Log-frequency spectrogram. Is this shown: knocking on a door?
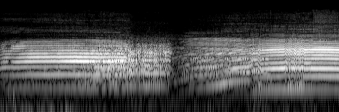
no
